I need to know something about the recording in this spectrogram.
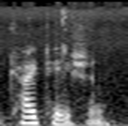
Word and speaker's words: Kitation: Did a pattern for local yarn shop day, and she called it Kitation. So, well, she said it rhymes with citation, so it must be Kitation.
